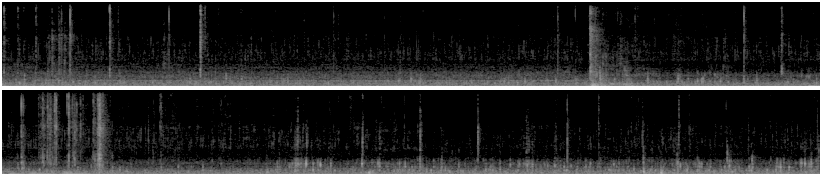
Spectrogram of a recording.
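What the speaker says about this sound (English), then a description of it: "You can hear it bubbling." Creamy tomato soup with pork sausage bubbles quietly in a pot as it heats, a soft continuous burble with one sharp knock midway and faint voices around it.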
